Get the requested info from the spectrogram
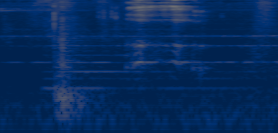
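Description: A large inflatable exercise ball thumps once on the carpeted floor about half a second in. Soft music with long held notes plays from the TV after it.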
